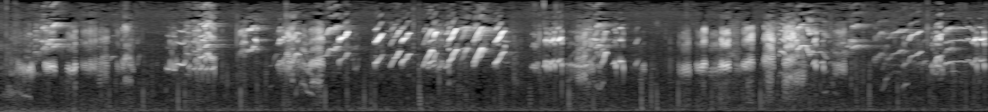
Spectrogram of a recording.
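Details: Several Rainbow Lorikeets close up in the morning, giving rapid shrill chirps and squeaky two-note whistles in quick bursts, busy overlapping chatter with short pauses.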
